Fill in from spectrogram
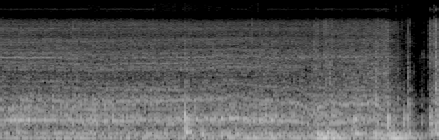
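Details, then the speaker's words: A steady, strained motor whir with a slight rattle as the glass creeps upward. The original power window motor that came with the car is weak and slow; the owner suspects these motors just go bad. "I had that motor that came with the car, and I said, let me mess with that. Here we are. It is not great, but it does go up."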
